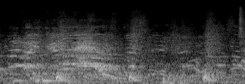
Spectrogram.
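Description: Several people shouting and calling out at once, their voices overlapping.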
